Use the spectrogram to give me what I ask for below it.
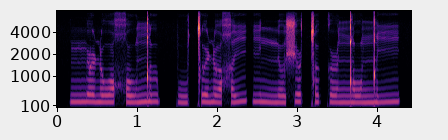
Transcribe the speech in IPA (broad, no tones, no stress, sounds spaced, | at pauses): nː ə˞ ɳ o χ u ŋ͡ǃ ɯ pː u ǀ ɯ ɳ ɵ χ i | i nː ɵ ʃ ə˞ ǀ ɵ k ə˞ ŋ͡ǃ o ŋ͡ǃ i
